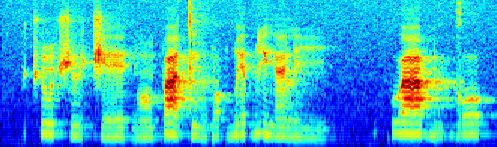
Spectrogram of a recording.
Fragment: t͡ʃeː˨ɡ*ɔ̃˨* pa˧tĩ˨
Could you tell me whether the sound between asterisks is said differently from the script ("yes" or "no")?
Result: no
